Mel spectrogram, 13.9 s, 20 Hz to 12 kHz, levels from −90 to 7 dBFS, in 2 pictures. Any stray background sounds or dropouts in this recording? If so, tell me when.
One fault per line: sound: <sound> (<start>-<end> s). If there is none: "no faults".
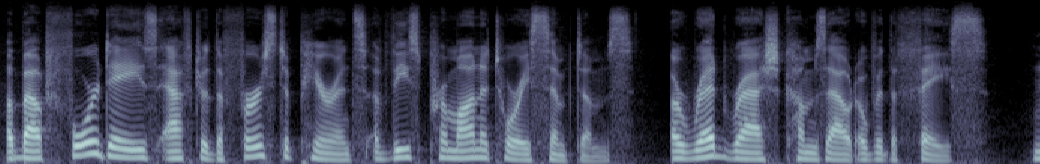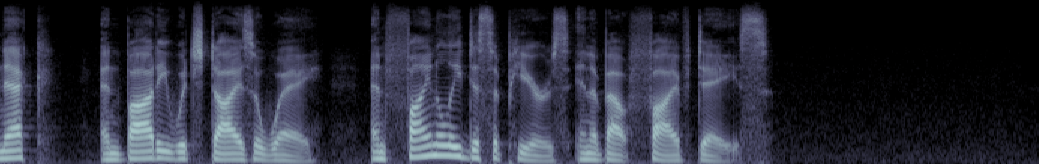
no faults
